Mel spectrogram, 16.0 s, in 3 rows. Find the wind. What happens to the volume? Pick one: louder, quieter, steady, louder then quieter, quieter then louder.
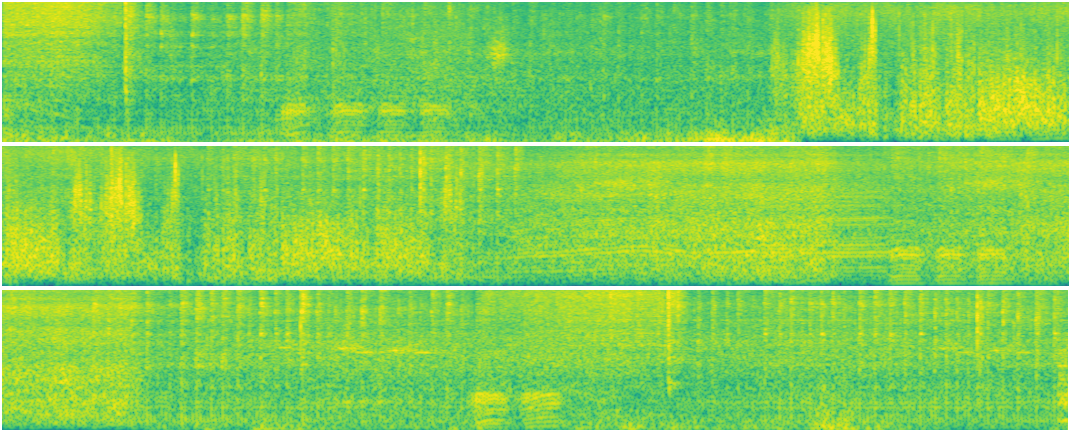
louder then quieter.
